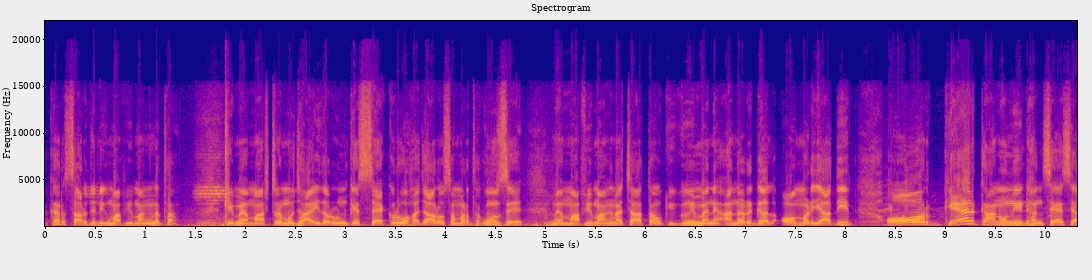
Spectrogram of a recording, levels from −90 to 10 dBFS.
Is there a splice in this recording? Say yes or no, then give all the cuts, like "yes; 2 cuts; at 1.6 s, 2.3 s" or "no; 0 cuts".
no; 0 cuts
